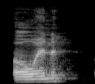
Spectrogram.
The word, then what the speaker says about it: Eoin: And then Owen. Not Owen as like O-W-E-N. This is a not, it's kind of a Celtic Gaelic, another Irish name. It's like, it's spelled E-O-I-N. E-O-I-N. Yeah. Owen, but it sounds like Owen. Owen. But spelled E-O-I-N.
